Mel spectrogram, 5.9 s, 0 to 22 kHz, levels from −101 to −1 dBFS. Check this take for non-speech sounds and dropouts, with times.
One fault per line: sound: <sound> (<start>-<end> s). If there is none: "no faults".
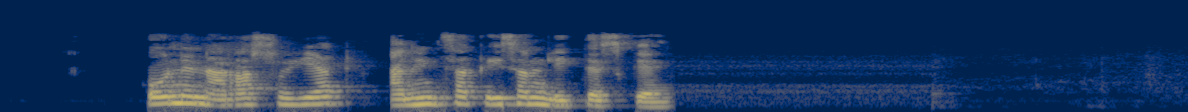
no faults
